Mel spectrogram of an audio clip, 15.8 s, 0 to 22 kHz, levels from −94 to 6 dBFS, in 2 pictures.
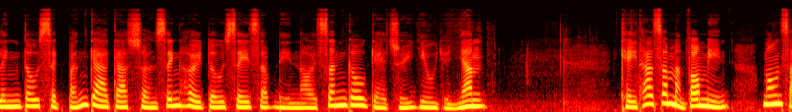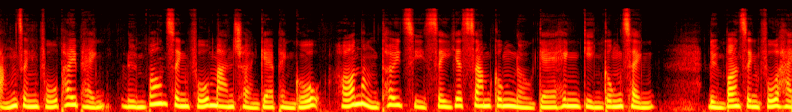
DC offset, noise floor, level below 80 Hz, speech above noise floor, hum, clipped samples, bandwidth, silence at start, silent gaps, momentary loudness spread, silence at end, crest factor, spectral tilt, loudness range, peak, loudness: under 0.1%; -57 dBFS; -50 dBFS; 40 dB; none; under 0.1%; 13.5 kHz; 0 s; none; 6 LU; 0 s; 14 dB; -7 dB/octave; 3 LU; -4 dBFS; -18 LUFS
